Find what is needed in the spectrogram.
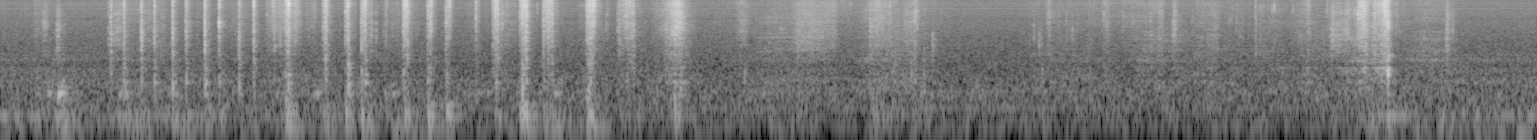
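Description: A hand-turned canvas spinner clicking and rattling as it spins, a fast irregular run of clicks that thins out and stops as the spin dies down, then a short cluster of clicks near the end as it is set spinning again.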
